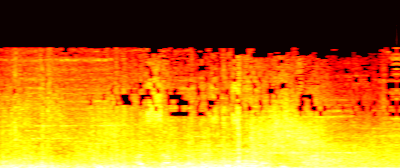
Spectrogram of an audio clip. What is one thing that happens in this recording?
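A loud explosion booms in a video game.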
